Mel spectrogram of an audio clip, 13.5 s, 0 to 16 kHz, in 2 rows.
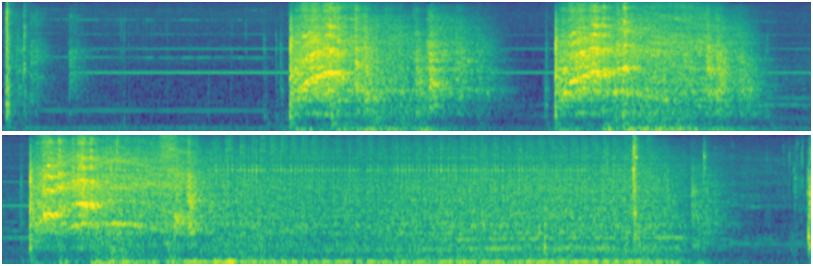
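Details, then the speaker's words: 2016 Polaris Ranger 900 XP with crank-no-start issue, battery charged to 14.4 V with no change; two long cranks that don't catch, then a third that fires into a lumpy, uneven run. "It is starting sometimes, but I'm sure you guys can probably hear how rough it is running once it does start."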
